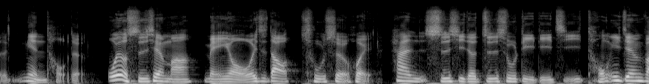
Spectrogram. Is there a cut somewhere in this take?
yes; 1 cut; at 3.8 s

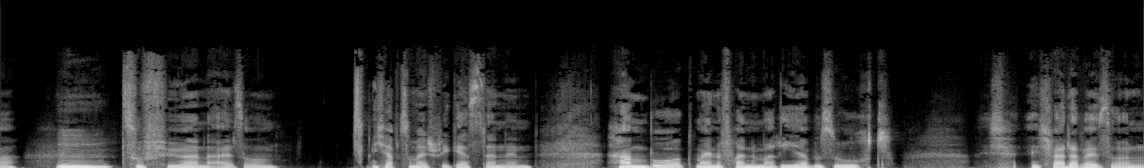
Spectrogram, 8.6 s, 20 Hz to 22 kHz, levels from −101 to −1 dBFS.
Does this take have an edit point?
no; 0 cuts

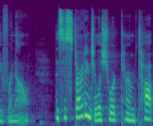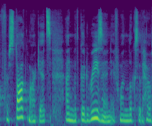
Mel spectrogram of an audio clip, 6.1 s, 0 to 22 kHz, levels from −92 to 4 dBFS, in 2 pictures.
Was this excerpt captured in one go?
no; 1 cut; at 1.9 s

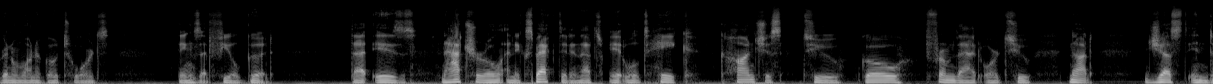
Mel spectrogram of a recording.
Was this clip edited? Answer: yes; 3 cuts; at 6.0 s, 7.9 s, 9.3 s

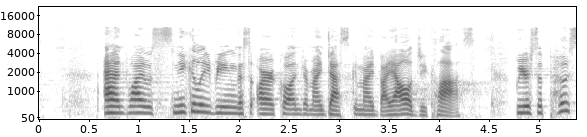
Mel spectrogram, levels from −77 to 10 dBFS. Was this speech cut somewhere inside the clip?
no; 0 cuts

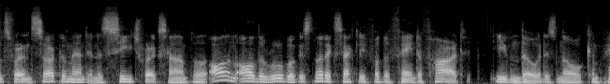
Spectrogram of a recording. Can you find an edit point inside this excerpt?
yes; 1 cut; at 2.1 s

